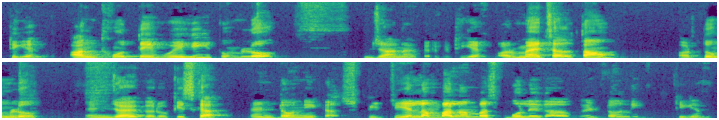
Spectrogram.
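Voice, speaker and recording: A young man tutors students through a play in Hindi. His voice sits a little high, and he keeps tacking "theek hai" onto his phrases. When he reads the English lines, he slows down and stresses each word. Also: expressive. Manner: says "theek hai" constantly. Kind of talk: explaining a play line by line in Hindi.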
